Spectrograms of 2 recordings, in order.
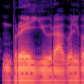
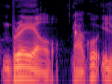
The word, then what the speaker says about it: Braille: Braille. Braille. – 점자. 이것은 프랑스의 루이 브레유라는 사람의 이름을 따서 만들었습니다. 그래서 프랑스식으로 브레유라고 읽어도 되고 영어식으로 브레일라고 읽어도 됩니다.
